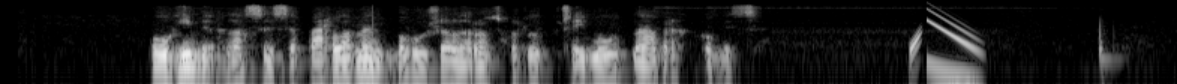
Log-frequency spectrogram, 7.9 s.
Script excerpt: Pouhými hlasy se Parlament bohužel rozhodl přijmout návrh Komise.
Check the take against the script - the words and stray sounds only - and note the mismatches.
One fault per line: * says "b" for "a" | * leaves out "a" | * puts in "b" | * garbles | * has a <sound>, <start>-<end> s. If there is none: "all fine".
* has a chirp, 6.1-6.6 s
